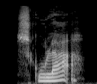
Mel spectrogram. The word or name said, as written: skolar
